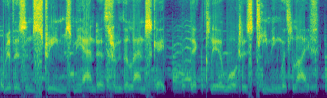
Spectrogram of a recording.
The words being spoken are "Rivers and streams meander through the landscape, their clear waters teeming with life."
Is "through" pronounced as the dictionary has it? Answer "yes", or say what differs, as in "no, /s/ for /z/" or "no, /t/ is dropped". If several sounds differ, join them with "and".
yes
